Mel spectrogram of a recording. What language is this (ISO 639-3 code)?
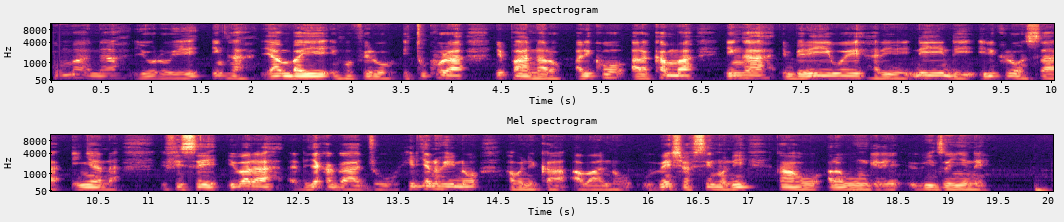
run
